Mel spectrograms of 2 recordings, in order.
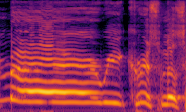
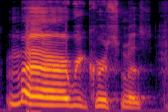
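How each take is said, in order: First: Slow, loud, high Santa greeting. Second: Slow, loud Santa greeting. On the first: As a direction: stretch it out like Santa. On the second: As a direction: draw it out like Santa. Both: Acted.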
